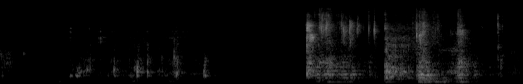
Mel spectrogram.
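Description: Tap water runs into a sink for face washing, a splashing, hissing stream in two bursts separated by a short silence, close and moderately loud with uneven wet splatter.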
